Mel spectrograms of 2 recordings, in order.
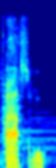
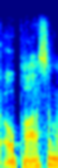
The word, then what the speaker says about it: opossum: in his uh yard it's pronounced possum it's spelled opossum you can say either and that is a fact you can say opossum or possum i've never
